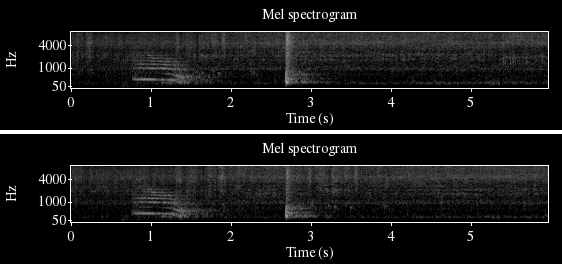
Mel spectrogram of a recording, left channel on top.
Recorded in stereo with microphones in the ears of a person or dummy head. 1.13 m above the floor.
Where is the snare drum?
20° left (ahead or behind), 0.9 m.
